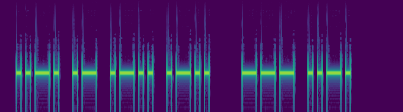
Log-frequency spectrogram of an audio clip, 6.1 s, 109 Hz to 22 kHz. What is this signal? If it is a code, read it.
Morse code, heard as a keyed tone, about 17 wpm, 700 Hz. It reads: FALL OF
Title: Sets of 5 Words Encore2 17wpm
